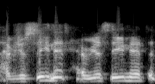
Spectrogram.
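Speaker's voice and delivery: put-on eager, excited high yell, blurted and rattled off. Retelling a PhD student running into the lunch room: retelling an excited yell. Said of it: "he just yelled".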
